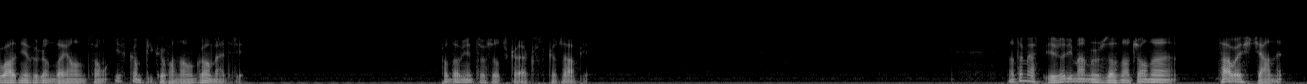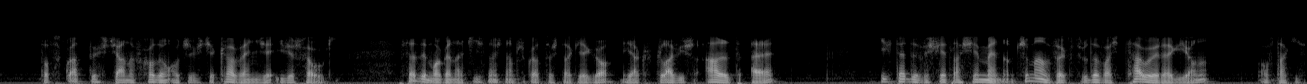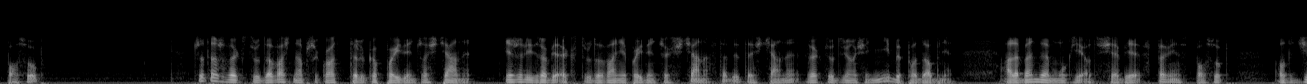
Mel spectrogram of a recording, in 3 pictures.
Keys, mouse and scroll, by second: 0.0 right click, 0.9 click, 1.1 middle click, 2.0 middle click, 2.7 right click, 2.9 e, 3.4 click, 3.7 middle click, 4.9 right click, 5.0 e, 5.5 middle click, 5.5 click, 7.0 middle click, 7.9 shift+middle click, 8.5 middle click, 10.2 shift+middle click, 11.4 right click, 18.4 right click, 18.9 shift+right click, 19.3 shift+right click, 19.9 shift+right click, 21.9 alt+e, 28.0 click, 29.1 alt+e, 35.5 click, 36.1 right click, 36.7 click, 38.1 right click.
